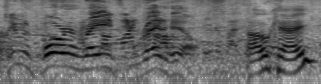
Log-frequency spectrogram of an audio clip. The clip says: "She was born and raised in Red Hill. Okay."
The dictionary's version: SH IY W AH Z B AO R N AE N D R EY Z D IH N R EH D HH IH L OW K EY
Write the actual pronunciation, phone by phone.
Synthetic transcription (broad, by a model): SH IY W AH Z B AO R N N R EY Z IH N R EH D HH IH L OW K EY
